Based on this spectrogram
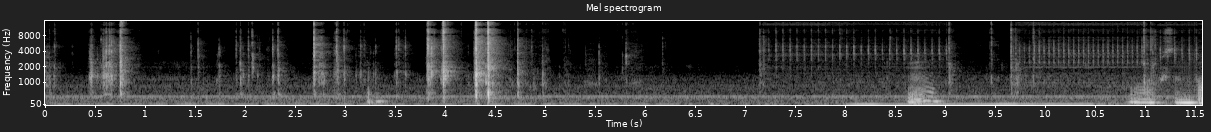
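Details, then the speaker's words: Aiwa HS-PX410 walkman after capacitor repair: sharp uneven clicks over a steady low motor hum come from the cassette tape, not the transport; another tape plays quiet. "that sound clicking is from the tip not from the inter transport"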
